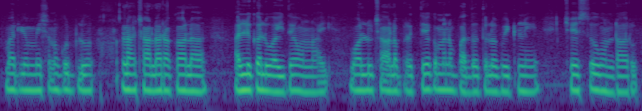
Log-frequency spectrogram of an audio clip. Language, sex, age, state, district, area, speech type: Telugu, male, 30-45, Andhra Pradesh, Guntur, urban, spontaneous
